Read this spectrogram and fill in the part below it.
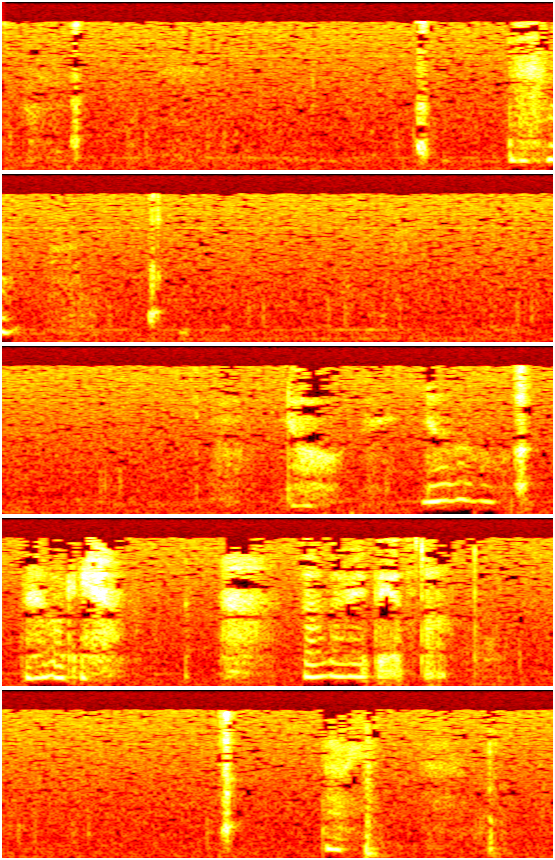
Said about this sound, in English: I try to appreciate my hiccups as often as I can.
